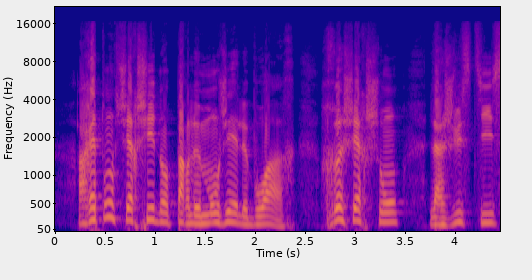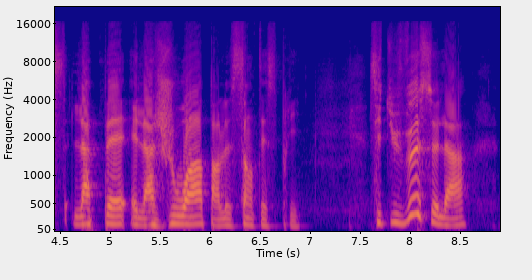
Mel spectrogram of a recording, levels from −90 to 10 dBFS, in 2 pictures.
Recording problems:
distortion; slight; 1.4% of the sound clipped

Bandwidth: 16.5 kHz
